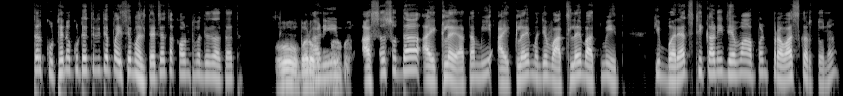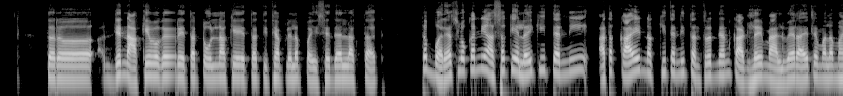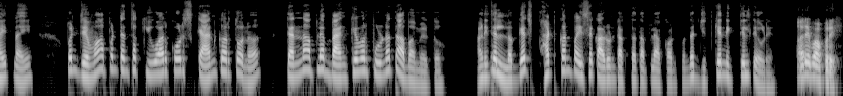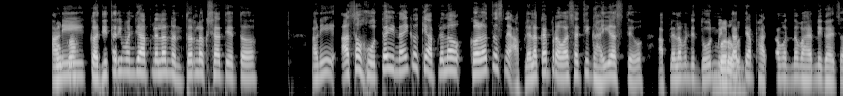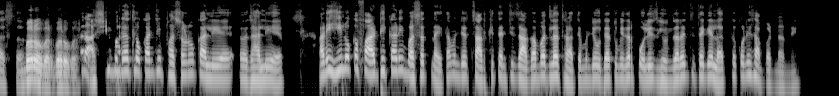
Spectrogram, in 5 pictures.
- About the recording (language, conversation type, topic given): Marathi, podcast, डिजिटल पेमेंट्स वापरताना तुम्हाला कशाची काळजी वाटते?
- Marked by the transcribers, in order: other background noise; in English: "म्यालवेअर"; surprised: "अरे बापरे! हो का?"; tapping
